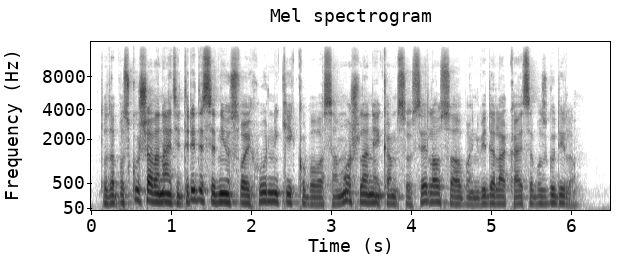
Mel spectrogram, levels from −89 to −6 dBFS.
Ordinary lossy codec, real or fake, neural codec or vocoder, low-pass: none; fake; vocoder, 44.1 kHz, 128 mel bands, Pupu-Vocoder; 14.4 kHz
